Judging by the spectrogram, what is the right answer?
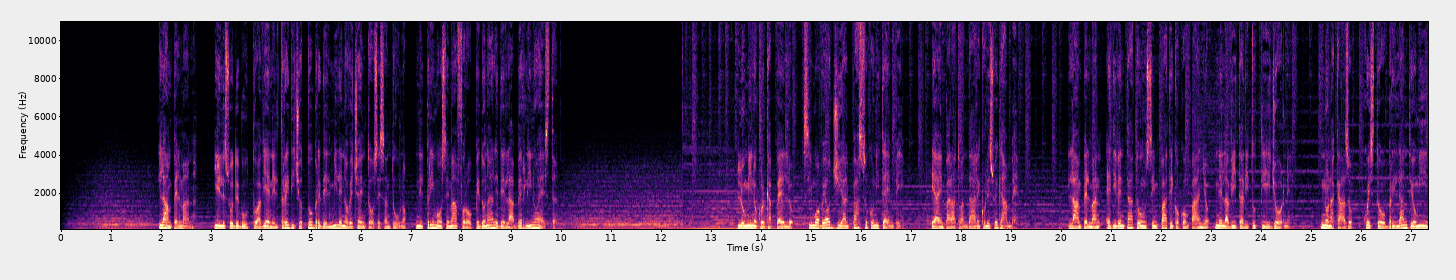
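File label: Italian, commentary, neutral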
